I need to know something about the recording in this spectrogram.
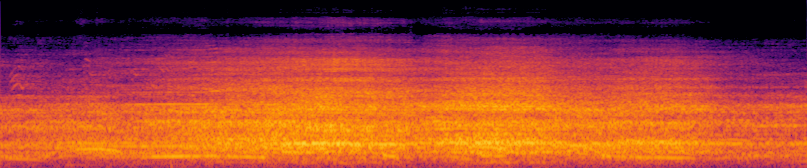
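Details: At the Caracol Mayan ruins in Belize, a distant chorus of howler monkeys rolls through as a hoarse, wind-like roar that builds to a peak and slowly ebbs, while loud birds call faintly over the top.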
